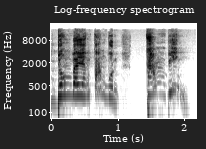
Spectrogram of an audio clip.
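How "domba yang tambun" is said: ordinary delivery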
